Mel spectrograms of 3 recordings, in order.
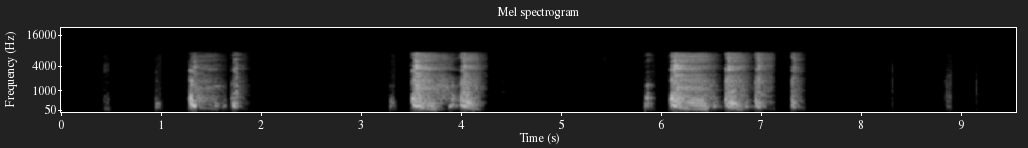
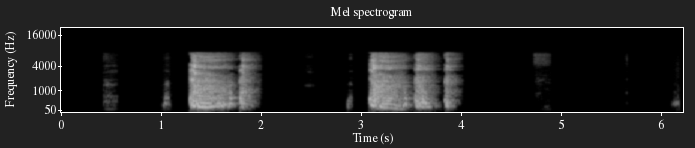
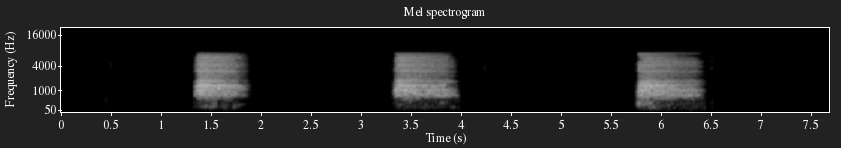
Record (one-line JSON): {"three_cough_length": "9.6 s", "three_cough_amplitude": 20168, "three_cough_signal_mean_std_ratio": 0.29, "cough_length": "6.2 s", "cough_amplitude": 22536, "cough_signal_mean_std_ratio": 0.32, "exhalation_length": "7.7 s", "exhalation_amplitude": 11495, "exhalation_signal_mean_std_ratio": 0.35, "survey_phase": "beta (2021-08-13 to 2022-03-07)", "age": "18-44", "gender": "Female", "wearing_mask": "No", "symptom_cough_any": true, "symptom_runny_or_blocked_nose": true, "symptom_fatigue": true, "symptom_fever_high_temperature": true, "symptom_headache": true, "symptom_change_to_sense_of_smell_or_taste": true, "symptom_other": true, "smoker_status": "Current smoker (1 to 10 cigarettes per day)", "respiratory_condition_asthma": false, "respiratory_condition_other": false, "recruitment_source": "Test and Trace", "submission_delay": "1 day", "covid_test_result": "Positive", "covid_test_method": "RT-qPCR"}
